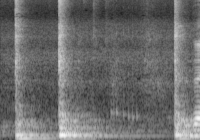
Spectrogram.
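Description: Hammer blows on a steel chisel cutting into a concrete hollow-block wall: three sharp strikes, the third near the end, chipping a groove to lay electrical conduit in.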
